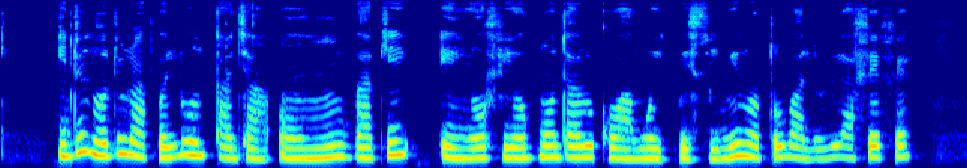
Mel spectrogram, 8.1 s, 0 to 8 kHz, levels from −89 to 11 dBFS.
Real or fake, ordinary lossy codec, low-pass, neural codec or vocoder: fake; none; none; codec, 16 kHz, 8 kbps, FreqCodec, larger model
